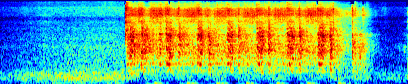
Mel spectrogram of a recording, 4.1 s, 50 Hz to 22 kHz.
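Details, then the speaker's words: 2004 Kawasaki Vulcan 500 stored two or three years, key on, on choke after waiting for fuel to reach the carbs, some dash plugs unhooked: about two and a half seconds of even cranking, roughly three compressions a second, never taking; no fuel reaching the carbs suspected. "all right I'm going to pop the screws loose on these float balls and see if I'm getting gas all the way down"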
